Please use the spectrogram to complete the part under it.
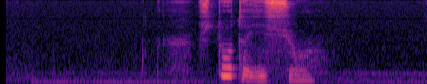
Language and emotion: Russian, sad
